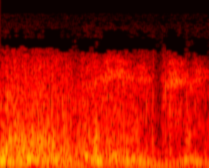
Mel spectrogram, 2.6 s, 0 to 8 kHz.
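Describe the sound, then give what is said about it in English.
A loud, sustained explosion at the Daily Leader newspaper building at 3 o'clock in the morning, in the still night air, wrecking most of the building, roars and rumbles without pause, a dense wall of crackling noise with deep low-end rumble that slowly eases off toward the end. No one speaks. “They escaped into the nearby woods as the explosion rent the still night air.”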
